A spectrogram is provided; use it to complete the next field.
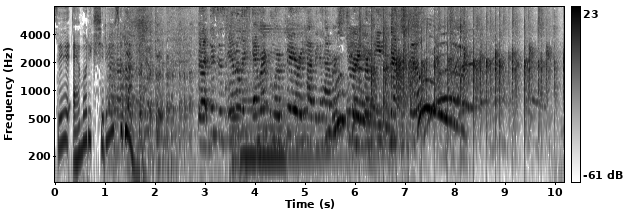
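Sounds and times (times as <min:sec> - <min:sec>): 
speech: 0:00.0 - 0:08.4
laughter: 0:01.1 - 0:03.0
small audience clapping: 0:06.0 - 0:10.1
person cheering: 0:07.2 - 0:08.3.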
